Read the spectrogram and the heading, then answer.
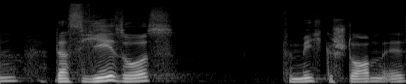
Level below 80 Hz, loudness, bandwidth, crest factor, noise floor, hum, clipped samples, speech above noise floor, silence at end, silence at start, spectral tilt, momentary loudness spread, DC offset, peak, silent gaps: -76 dBFS; -26 LUFS; 18 kHz; 18 dB; -69 dBFS; none; under 0.1%; 43 dB; 0 s; 0 s; -6.5 dB/octave; 15 LU; under 0.1%; -10 dBFS; none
